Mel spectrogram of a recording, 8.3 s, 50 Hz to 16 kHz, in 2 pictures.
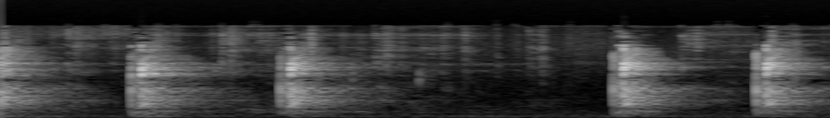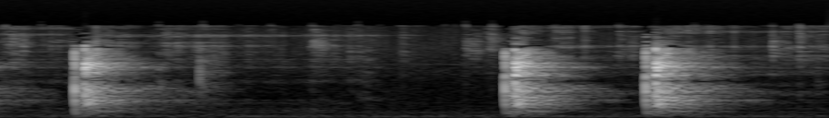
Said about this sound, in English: Now in the North Tower, cell number 105 is heard all day, a low, hammering sound. The sound of an old man making shoes in the dark.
